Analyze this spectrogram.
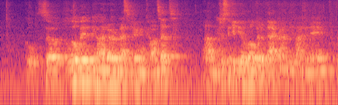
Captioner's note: none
